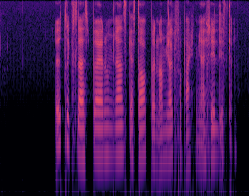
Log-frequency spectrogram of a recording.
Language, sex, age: Swedish, female, 23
